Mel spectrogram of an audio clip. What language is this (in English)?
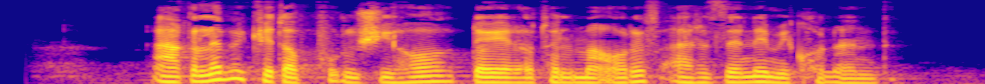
Persian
